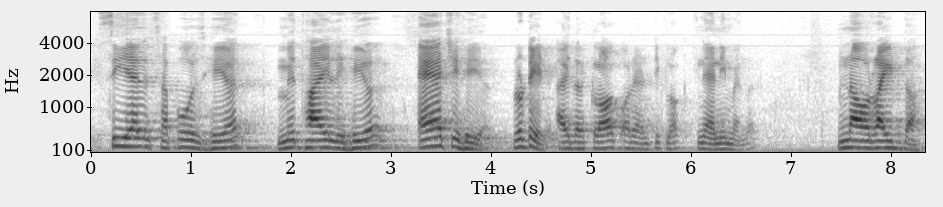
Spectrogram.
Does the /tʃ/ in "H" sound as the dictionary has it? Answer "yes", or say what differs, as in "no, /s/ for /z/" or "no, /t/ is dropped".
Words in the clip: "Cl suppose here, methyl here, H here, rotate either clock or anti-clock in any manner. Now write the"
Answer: yes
